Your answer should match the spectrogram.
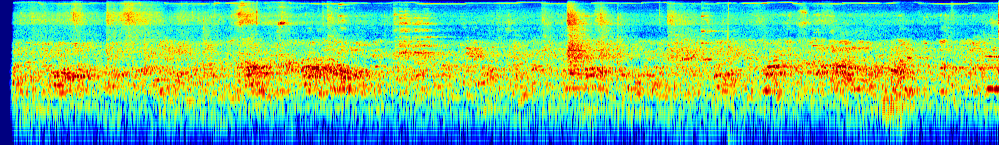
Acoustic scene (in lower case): crowded indoor space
